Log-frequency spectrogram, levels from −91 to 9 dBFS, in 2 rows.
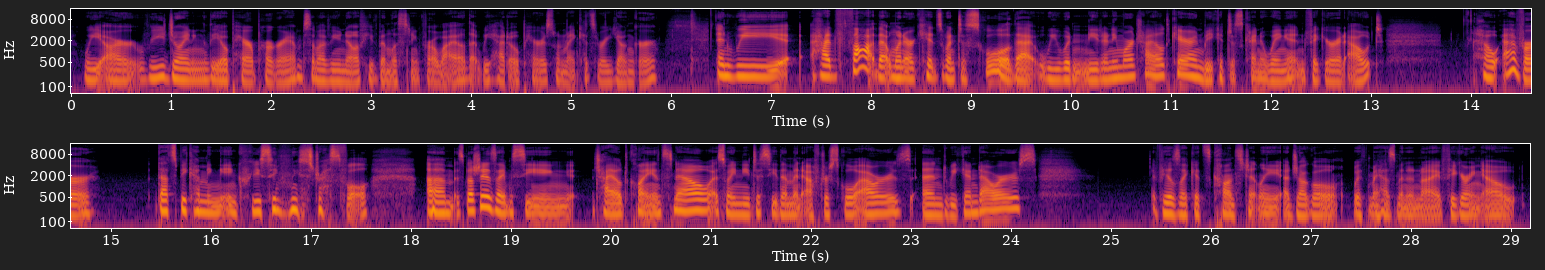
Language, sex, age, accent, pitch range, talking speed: English, female, 20-39, American, 150-195 Hz, 200 wpm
